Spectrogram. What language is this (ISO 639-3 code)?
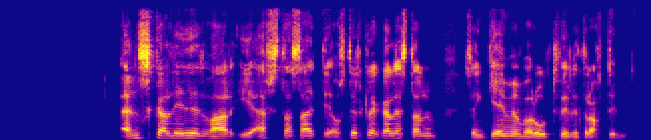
isl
